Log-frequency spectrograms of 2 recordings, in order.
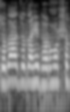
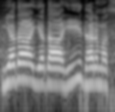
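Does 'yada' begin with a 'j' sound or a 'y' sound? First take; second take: j; y. First: Each 'yada' begins with a 'j' sound. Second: Each 'yada' begins with a 'y' sound.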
